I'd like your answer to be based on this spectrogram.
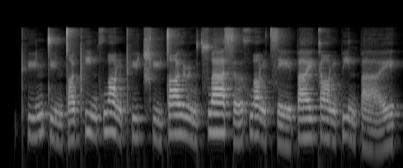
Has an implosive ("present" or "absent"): absent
